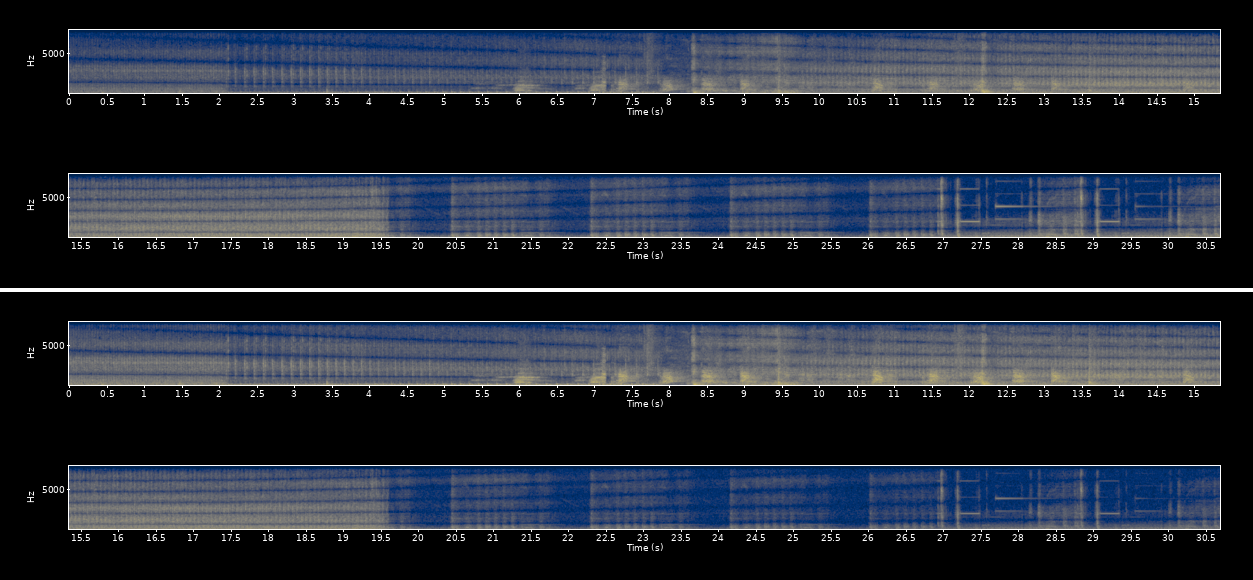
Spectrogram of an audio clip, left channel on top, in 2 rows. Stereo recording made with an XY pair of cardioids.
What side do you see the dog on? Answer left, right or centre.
right.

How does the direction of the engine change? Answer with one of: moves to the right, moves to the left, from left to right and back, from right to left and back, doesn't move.
moves to the left.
